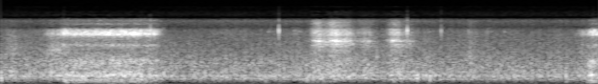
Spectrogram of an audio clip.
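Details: Soft, whistling, high-pitched snoring noises, a few separate breaths over several seconds in a quiet room; snoring.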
